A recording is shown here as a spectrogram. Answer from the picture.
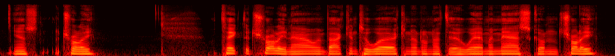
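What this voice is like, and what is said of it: Put-on British accent. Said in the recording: “I'll talk like a civilized person. It's not an accent you are seeing. This is the way I would talk if I was actually raised in that part of the world.”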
